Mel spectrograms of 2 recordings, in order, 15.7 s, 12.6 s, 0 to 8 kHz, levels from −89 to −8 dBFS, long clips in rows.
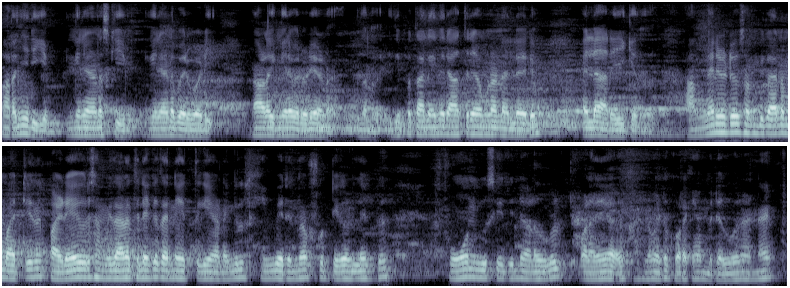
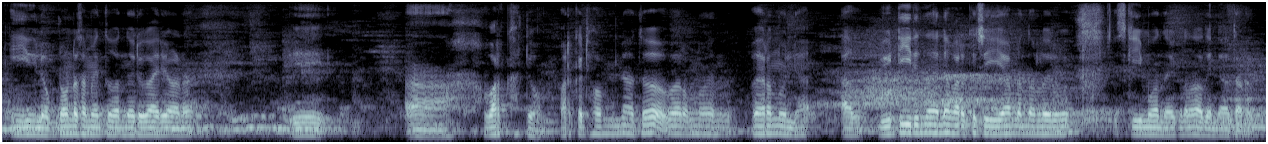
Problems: background sounds at intervals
